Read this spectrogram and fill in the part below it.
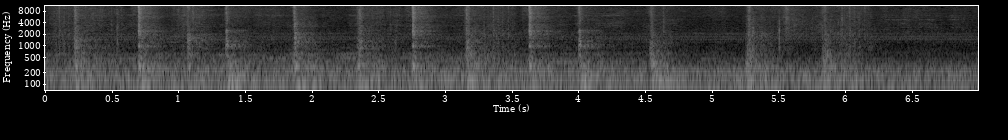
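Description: Footsteps clang on metal ladder rungs in a steady rhythm.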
